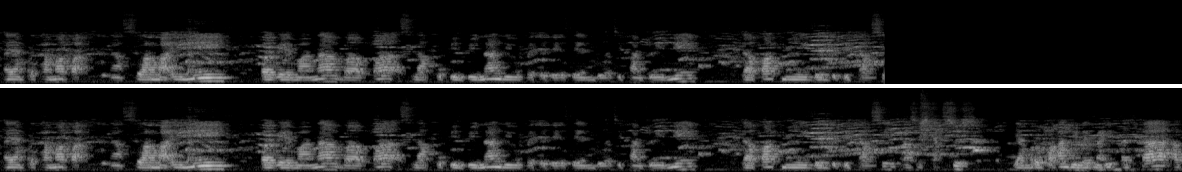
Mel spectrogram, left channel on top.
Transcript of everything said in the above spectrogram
Yang pertama Pak, nah selama ini bagaimana Bapak selaku pimpinan di UPTD SDN 2 Cipacu ini dapat mengidentifikasi kasus-kasus yang merupakan dilema etika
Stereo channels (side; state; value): left; drops out; at 8.8 s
